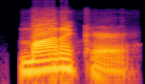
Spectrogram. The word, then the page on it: monicker: American English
